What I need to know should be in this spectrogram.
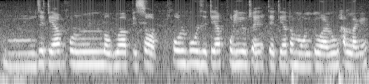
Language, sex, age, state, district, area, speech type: Assamese, female, 45-60, Assam, Tinsukia, rural, spontaneous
